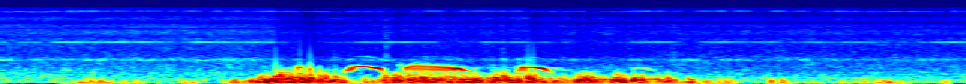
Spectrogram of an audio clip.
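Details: Spotted dove from a lure recording of male and female birds gives a single coo phrase of short notes around a longer burred coo, half buried under loud low rumbling noise.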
